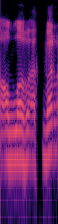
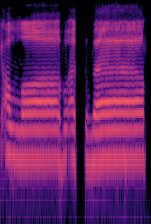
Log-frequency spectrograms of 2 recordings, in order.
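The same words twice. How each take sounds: First: The vowels are kept at normal short length. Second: A vowel is stretched out noticeably long. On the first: God is the greatest. The speaker calls it right. "Allah Maha Besar" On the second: The meaning changes into something else entirely. The speaker calls it wrong. "artinya panjangin itu"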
